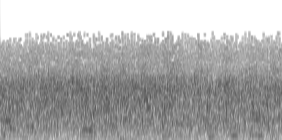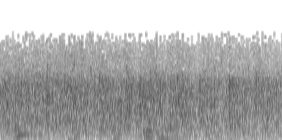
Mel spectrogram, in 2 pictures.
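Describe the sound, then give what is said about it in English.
Audience applause after a song, a loud, dense wash of many hands clapping that holds steady and unbroken for several seconds. “Worthy applause.”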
